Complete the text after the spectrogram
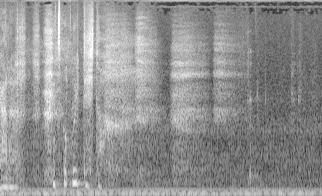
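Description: A young woman speaks softly and comfortingly.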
